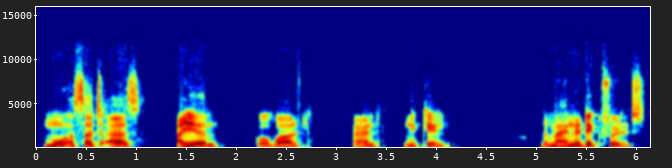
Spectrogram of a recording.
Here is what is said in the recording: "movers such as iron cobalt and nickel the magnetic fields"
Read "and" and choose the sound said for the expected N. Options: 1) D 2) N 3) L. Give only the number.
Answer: 2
